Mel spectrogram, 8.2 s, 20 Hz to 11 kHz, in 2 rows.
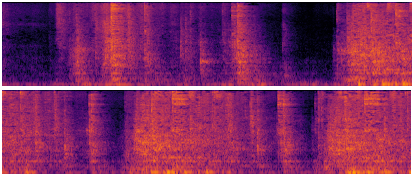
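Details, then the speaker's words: Curbside 2012 Yard Machines 11A-A54R729 mower, Briggs & Stratton 158cc 500 Series, before repair; yellow gas, spark and oil confirmed, carb cleaner and starter fluid sprayed: pops in ragged bursts with dead gaps then dies, fuel delivery fault. "If it's going to run, it should at least pop off. Anyway, little starter fluid. Let's see what it does."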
